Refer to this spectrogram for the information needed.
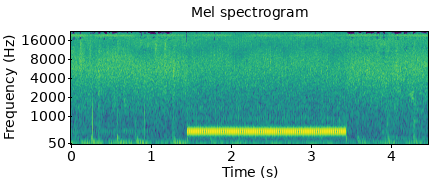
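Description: A loud, steady telephone dial tone hums for about two seconds, bracketed by soft low thumps and clicks like a receiver being handled, as a call is placed using AT&T to the Nicholson Estate in Los Angeles, California. No one speaks.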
